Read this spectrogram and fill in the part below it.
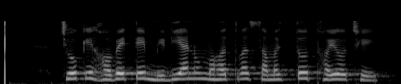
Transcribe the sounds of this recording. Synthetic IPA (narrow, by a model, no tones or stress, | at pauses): d͡ʒokeɦəʋet̪emiɽijanũməɦət̪ʋəsəməd͡ʒt̪ot̪ʰəjot͡ʃʰe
